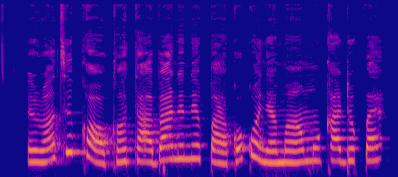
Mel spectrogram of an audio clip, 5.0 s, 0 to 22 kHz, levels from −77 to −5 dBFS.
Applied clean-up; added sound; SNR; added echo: none; none; none; none.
